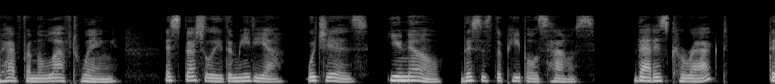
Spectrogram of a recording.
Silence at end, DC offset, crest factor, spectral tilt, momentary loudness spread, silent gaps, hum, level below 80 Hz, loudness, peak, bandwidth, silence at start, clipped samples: 0 s; under 0.1%; 16 dB; -5 dB/octave; 10 LU; 5.97-6.33 s, 7.30-7.66 s; none; -60 dBFS; -24 LUFS; -8 dBFS; 10.5 kHz; 0 s; under 0.1%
